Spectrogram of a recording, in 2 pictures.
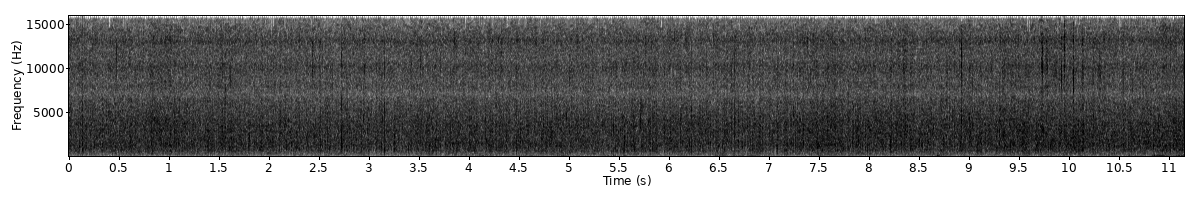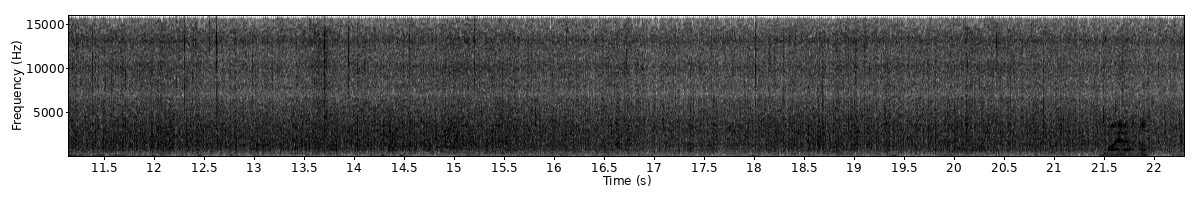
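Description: Steady rain falls and patters on surfaces beside a river during net fishing, a continuous broadband hiss that holds even from start to end with no talk over it.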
